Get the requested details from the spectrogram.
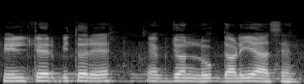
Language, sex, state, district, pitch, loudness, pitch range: Bengali, male, Assam, Hailakandi, 155 Hz, -15 LUFS, 145-155 Hz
